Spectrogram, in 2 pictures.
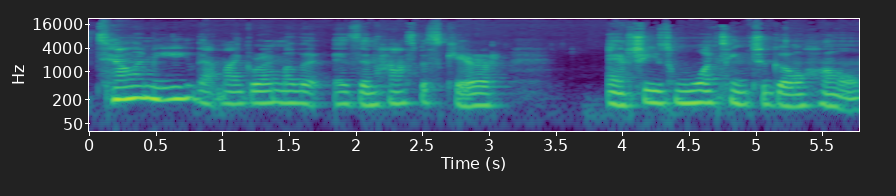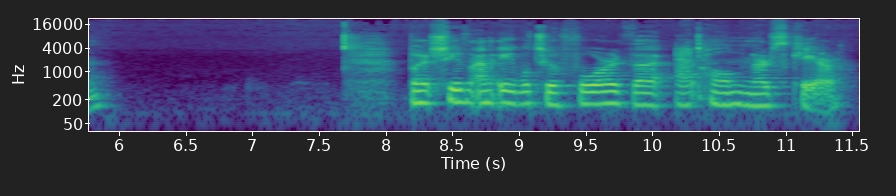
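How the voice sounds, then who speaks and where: Slow, gravelly-voiced woman podcast host. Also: deep voice, steady tone, mellow. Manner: emphatic, outspoken, swears when upset. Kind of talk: reading a listener letter and reacting.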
